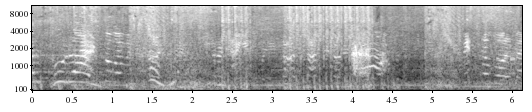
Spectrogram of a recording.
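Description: Rapid automatic gunfire in a Valorant match, sharp bursts of shots crackling in quick rows amid game effects, with an excited commentator talking loudly over most of it.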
